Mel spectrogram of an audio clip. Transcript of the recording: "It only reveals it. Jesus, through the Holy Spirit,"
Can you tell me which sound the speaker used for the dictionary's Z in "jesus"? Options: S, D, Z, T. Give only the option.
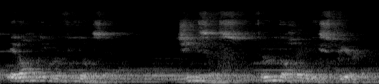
Z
